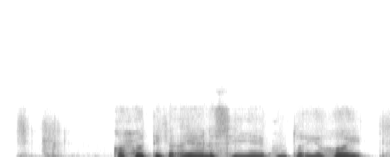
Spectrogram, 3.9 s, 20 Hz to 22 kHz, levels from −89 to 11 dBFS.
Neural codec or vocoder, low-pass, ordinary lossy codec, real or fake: none; 7.2 kHz; Opus, 16 kbps; real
